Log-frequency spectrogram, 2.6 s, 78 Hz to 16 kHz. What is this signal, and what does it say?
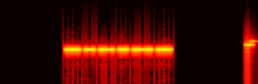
Morse code, heard as a keyed tone, about 47 wpm, 700 Hz. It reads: STAIRS
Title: Sets of 5 Words Encore - New Word Drill - 50wpm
